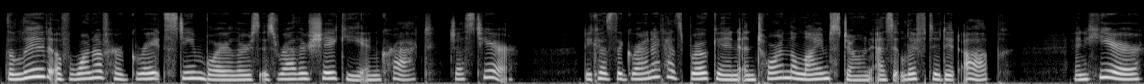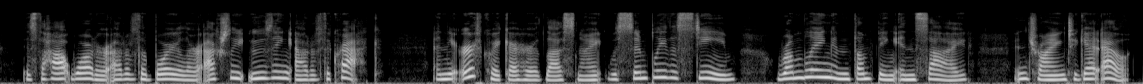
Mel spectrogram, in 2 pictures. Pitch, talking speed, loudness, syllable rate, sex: 250 Hz, 175 wpm, -16 LUFS, 4.8 syllables/s, female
